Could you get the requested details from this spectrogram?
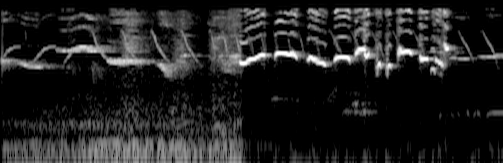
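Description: Oriental magpie-robin pours out loud, varied whistled phrases, sharp slurred notes rising and falling rapidly, after a softer start over a low background rumble.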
